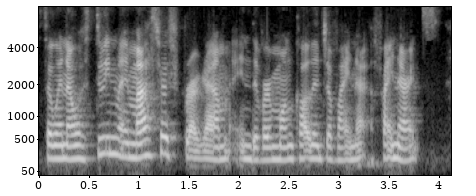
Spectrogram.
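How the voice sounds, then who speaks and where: Woman author, lively storyteller. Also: medium pitch, fairly quick, gravelly. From Argentina. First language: Spanish. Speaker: children's book author. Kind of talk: reading and interview chat.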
